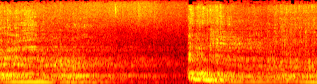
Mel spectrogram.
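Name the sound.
lion roaring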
